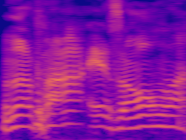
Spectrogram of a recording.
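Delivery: loud, booming wrestling ring announcer voice. Retelling a wrestler's line to R-Truth: imitating Drew McIntyre. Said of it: "Drew McIntyre came out with the microphone and he goes".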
